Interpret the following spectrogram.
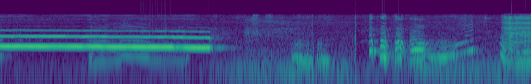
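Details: A young female Vizsla, Honey, talking back: a loud sustained howl with a wobbling lower tone for about two and a half seconds, then quieter whines, short yips and shuffling sounds.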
